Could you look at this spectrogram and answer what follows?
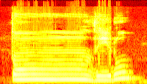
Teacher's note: اخفا میں ناک کے بانسے میں آواز چھپانی ہوتی ہے۔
